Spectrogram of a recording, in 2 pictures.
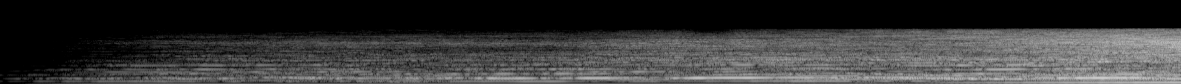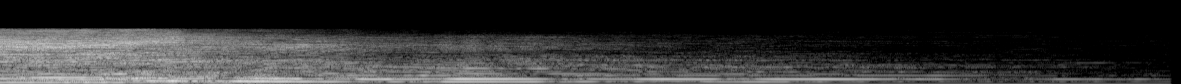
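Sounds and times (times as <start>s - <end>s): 
motorcycle engine: 3.2s - 21.7s.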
